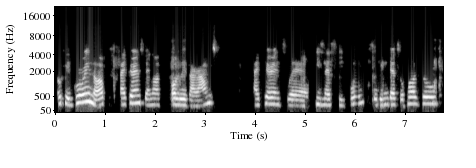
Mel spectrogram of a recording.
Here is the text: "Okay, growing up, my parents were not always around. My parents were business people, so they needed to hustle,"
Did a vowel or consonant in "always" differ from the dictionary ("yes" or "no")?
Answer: no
